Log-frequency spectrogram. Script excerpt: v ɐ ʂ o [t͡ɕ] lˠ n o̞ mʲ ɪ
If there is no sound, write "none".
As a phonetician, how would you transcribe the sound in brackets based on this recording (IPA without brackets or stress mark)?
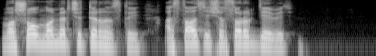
none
